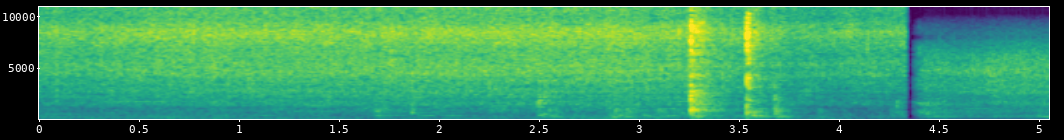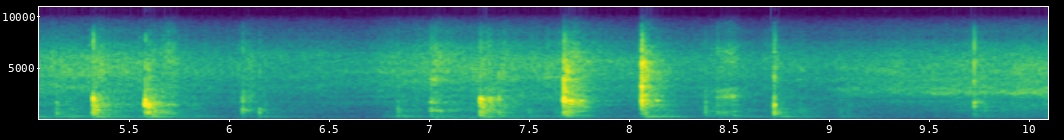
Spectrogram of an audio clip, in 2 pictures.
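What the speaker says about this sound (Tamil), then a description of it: "பெரிய வெங்காயம் வதக்கிக்கலாம்" Onions saute in a pan with a soft sizzle beneath repeated sharp scrapes and clinks of a spoon stirring them, the clatter coming in quick irregular bursts.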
